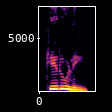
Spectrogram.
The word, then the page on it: ಕಿರುಳಿ: kiruḷi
